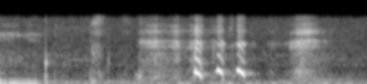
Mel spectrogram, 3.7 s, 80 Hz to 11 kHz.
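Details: 3-day-old awake baby boy with hiccups: three short, sharp voiced gulps in quick succession, each a sudden catch of breath; hiccups.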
